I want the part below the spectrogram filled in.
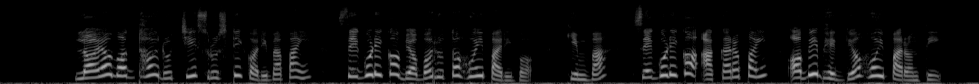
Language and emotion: Odia, neutral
